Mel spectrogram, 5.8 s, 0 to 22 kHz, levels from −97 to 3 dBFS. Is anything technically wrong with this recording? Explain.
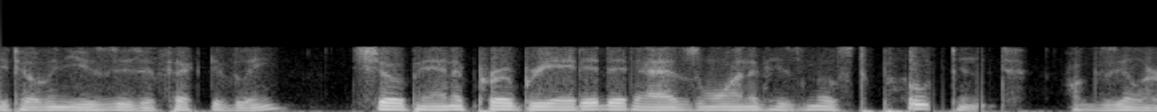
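Yes, there are two faults.

Throughout the clip, the speech has been coded as G.726 ADPCM, sending only a few bits per sample of difference from an adaptive prediction. That leaves a plainly audible harsh, rasping hiss that tracks the speech level, plus a hard band limit near 3.8 kHz, which fits the 24 kbit/s mode.

From 4.55 to 4.9 s there is processor overload crackle. The processor repeatedly failed to finish its short audio buffers, of around 10 ms each, in time, and several in a row came out as tiny silent gaps with hard edges. The result is a gritty burst of crackle that stops once the load eases.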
